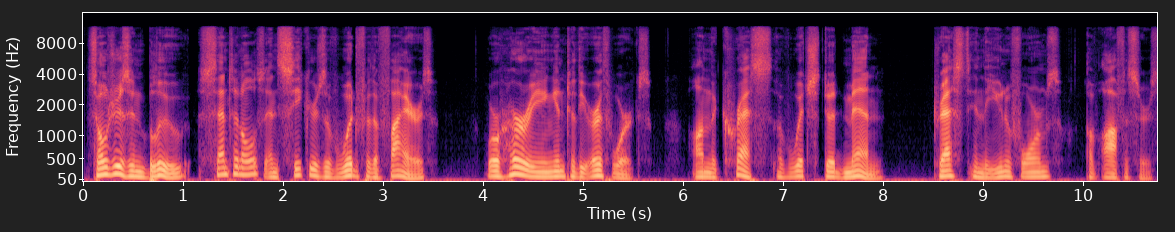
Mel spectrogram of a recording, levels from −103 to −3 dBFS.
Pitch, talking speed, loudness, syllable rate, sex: 105 Hz, 160 wpm, -20 LUFS, 4.8 syllables/s, male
